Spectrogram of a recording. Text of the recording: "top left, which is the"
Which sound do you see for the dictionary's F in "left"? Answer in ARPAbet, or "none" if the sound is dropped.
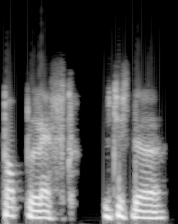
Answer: F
